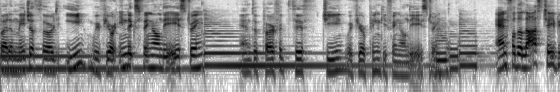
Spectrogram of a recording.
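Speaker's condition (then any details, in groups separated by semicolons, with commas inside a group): No condition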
